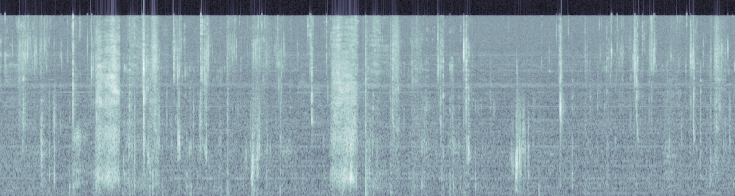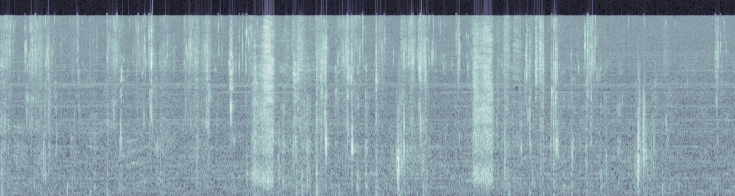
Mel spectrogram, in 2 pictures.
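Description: Close-miked mouth sounds of a man chewing soft rice and fish-and-potato curry eaten by hand, with many small clicks of the mouth and a handful of louder smacking bursts spread through.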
